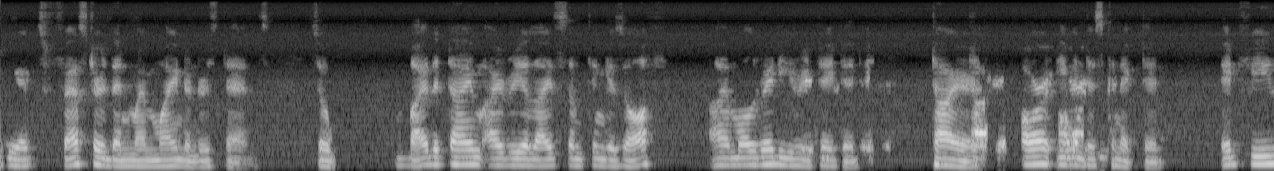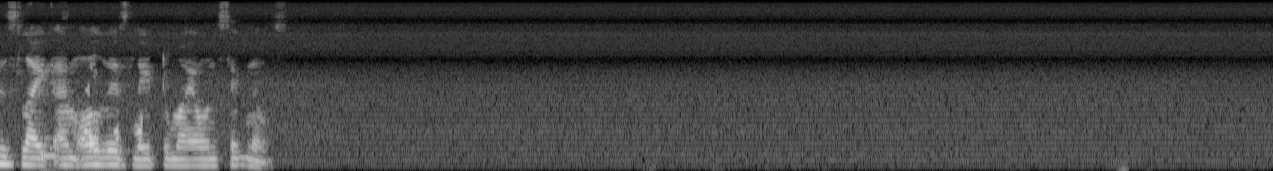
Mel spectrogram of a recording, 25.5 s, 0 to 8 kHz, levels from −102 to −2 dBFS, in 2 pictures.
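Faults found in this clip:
DECT cordless phone buzz, throughout: thin, steady 100 Hz buzz with many harmonics, well below the speech. A nearby DECT unit bursts every 10 ms and the audio circuit rectifies it.

Echo leak at 0.0–1.1, 2.1–4.08, 6.54–7.07, 7.74–9.31, 9.67–10.19 and 10.54 s onward: a delayed voice copy at 460, 365, then 525 ms. It is faint but loud from 7.74 to 10.19 s. Likely an under-cancelled far-end loudspeaker.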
